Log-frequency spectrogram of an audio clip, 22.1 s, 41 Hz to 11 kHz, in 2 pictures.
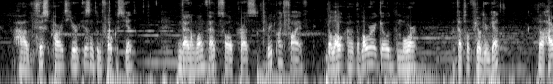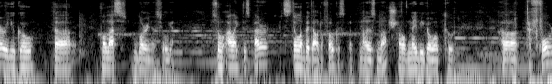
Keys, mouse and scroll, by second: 19.1-22.1 drag.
